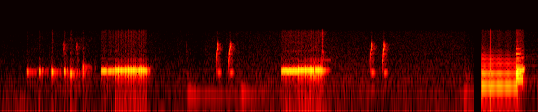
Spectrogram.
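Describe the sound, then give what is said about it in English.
Electronic call tones from a Skype call being placed: short repeated blips alternate with longer buzzy bursts, three bursts in all, the last turning into a brighter chiming tone. No one speaks. “Let me call you on Skype and see if it'll say add to call and throw me on there.”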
